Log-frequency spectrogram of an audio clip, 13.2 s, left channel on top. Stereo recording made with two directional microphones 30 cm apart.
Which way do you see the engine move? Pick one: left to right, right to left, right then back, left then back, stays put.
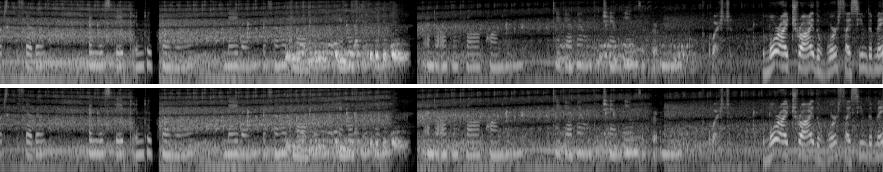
left to right.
